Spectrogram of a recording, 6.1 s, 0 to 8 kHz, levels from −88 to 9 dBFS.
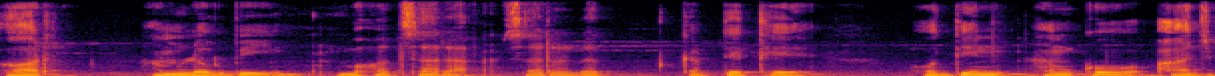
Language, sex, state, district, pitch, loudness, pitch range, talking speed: Hindi, male, Chhattisgarh, Raipur, 110 Hz, -18 LUFS, 105-115 Hz, 130 wpm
